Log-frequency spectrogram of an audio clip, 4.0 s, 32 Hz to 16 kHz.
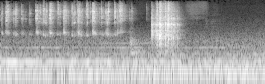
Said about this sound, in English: Make a conflict resolution roll. You have 4 dice. I have 4 dice. Come on, dice, don't fail me now.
